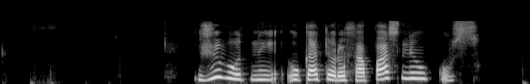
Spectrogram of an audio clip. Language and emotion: Russian, neutral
